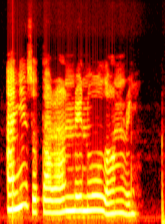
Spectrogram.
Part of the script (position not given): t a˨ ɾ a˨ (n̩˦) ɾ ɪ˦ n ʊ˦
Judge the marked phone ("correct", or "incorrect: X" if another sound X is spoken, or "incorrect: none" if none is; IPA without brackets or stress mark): correct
